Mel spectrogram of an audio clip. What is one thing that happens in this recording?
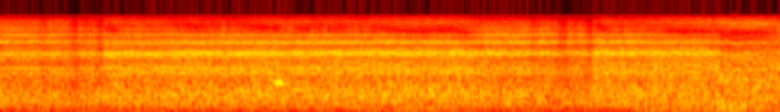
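A steam locomotive's rods and wheels clank as they turn.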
